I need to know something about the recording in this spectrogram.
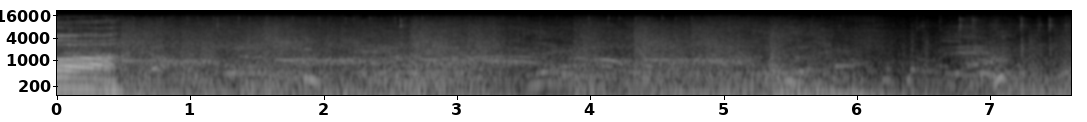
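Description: Blades chop and slash in a fierce melee.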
